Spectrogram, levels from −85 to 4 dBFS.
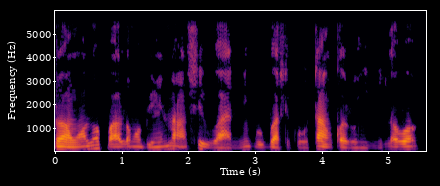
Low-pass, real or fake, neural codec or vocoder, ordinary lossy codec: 5.4 kHz; real; none; none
